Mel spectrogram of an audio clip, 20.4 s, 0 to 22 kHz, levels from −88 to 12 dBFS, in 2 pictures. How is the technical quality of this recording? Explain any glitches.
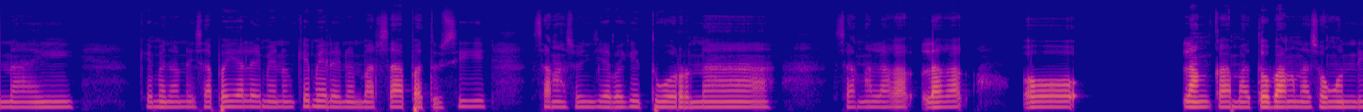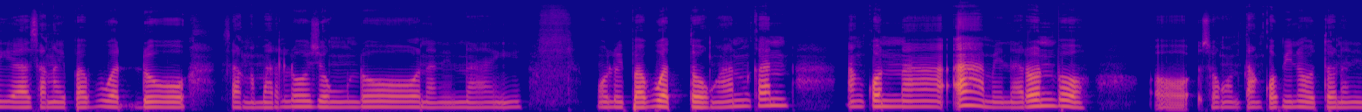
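The technical quality of the recording is sound, with no glitches to explain.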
